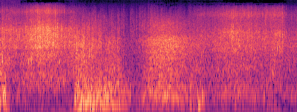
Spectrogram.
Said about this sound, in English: this is the reaction when the bomb explodes and they're saved from what would have been certain death.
